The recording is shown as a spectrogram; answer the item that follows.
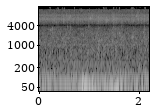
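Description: Faint small clicks of a steel cotter pin being worked into the hole of a pin, a little stubborn to go in, over a steady low rumble.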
